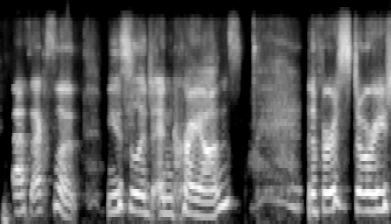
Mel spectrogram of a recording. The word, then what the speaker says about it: mucilage: At school, she made her own books out of manila paper I don't know how to pronounce this word. – Oh, mucilage.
